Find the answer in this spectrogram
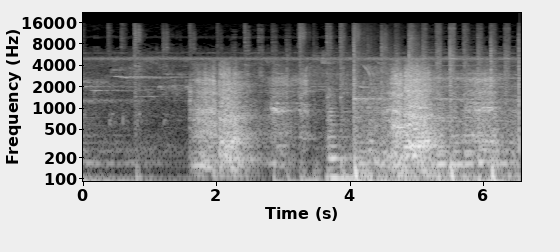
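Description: Two rough, growling animal roars, one about two seconds in and one about five seconds in, over background music with a steady low bass.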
